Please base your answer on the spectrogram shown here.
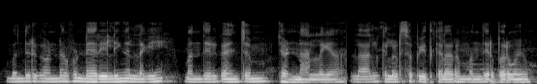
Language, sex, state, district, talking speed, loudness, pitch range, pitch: Kumaoni, male, Uttarakhand, Tehri Garhwal, 200 wpm, -16 LUFS, 120-135 Hz, 130 Hz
